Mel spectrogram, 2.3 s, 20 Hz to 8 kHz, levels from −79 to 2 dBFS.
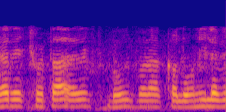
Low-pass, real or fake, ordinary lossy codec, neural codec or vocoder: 7.2 kHz; fake; AAC, 16 kbps; codec, 44.1 kHz, 7.8 kbps, Pupu-Codec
